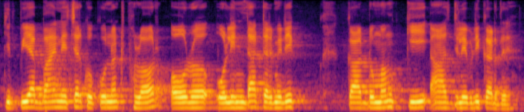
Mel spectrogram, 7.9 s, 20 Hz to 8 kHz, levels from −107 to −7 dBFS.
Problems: none marked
